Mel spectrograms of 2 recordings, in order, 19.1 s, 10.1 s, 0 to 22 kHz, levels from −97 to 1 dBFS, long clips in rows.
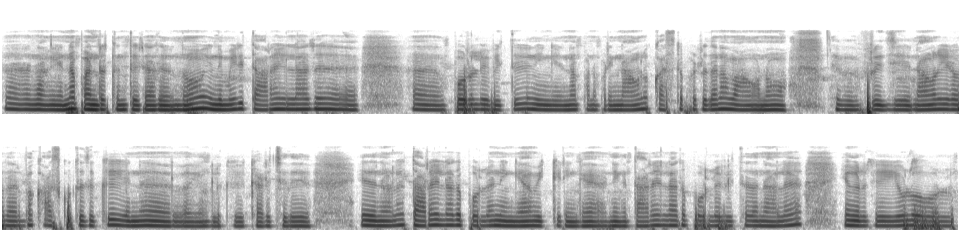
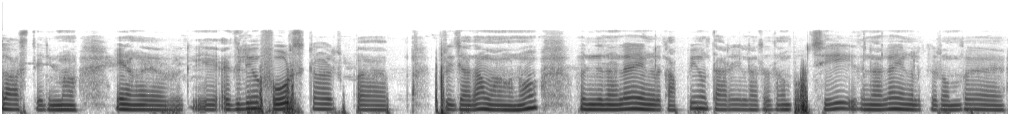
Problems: background sounds at intervals, echo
